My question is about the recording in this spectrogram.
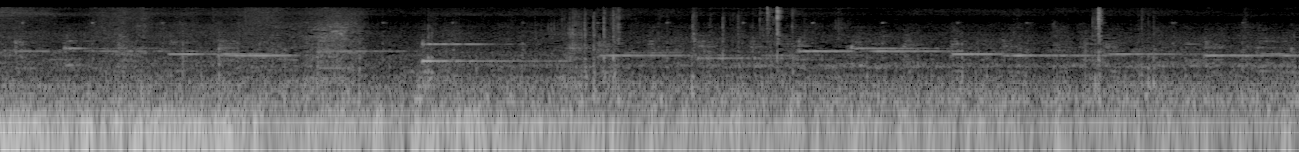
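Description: A simple high-pitched electronic tune playing one pure note at a time in slow steps, from a child's tablet, over the steady low hum of a car idling.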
